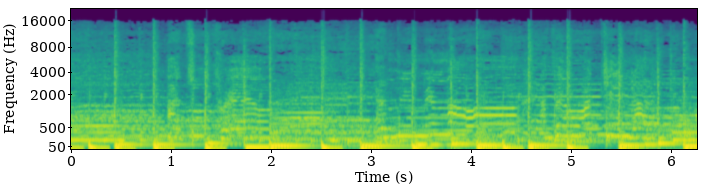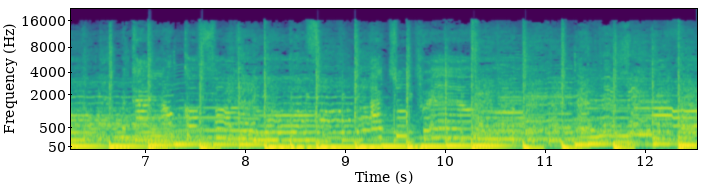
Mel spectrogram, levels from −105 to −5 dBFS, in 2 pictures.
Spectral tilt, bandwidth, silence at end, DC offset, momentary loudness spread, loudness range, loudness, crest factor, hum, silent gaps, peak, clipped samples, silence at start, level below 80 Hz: -6 dB/octave; 16.5 kHz; 0 s; under 0.1%; 3 LU; 1 LU; -12 LUFS; 10 dB; none; none; 0 dBFS; under 0.1%; 0 s; -12 dBFS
